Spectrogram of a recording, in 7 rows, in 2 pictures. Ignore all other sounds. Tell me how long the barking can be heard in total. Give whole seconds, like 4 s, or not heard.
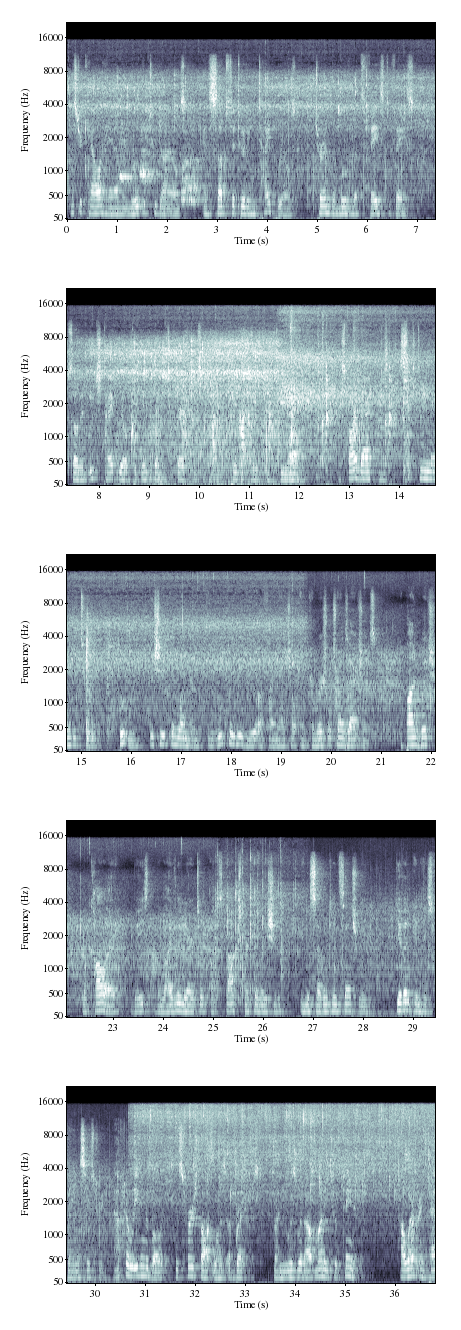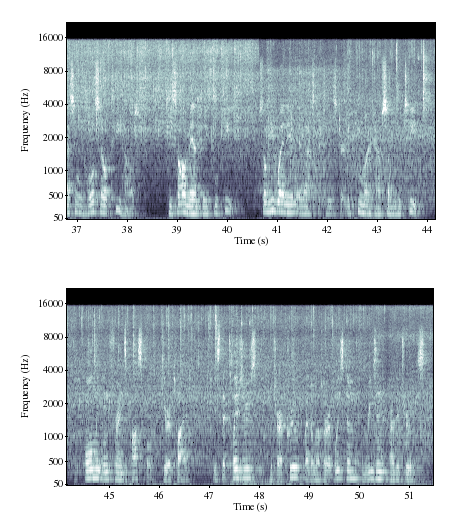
2 s.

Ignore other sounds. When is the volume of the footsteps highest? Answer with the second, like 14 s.
11 s.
